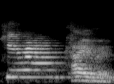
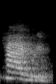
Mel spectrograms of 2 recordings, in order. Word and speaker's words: Kyron: Now calling the matter, it's Kieran? Kyron. Now calling the matter of Kieran, I'm saying it wrong.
